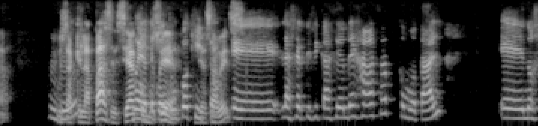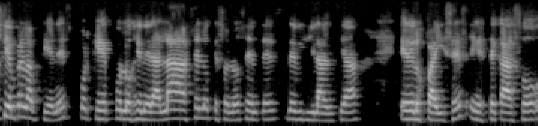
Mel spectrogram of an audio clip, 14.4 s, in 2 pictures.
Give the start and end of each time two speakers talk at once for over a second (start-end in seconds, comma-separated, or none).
1.7-3.2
